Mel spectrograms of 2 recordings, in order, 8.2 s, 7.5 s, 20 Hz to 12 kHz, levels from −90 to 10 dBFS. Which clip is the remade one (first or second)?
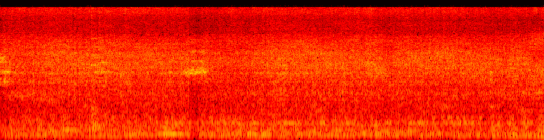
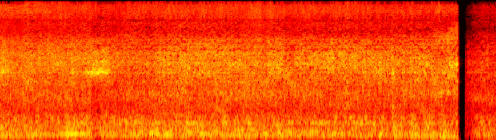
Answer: second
